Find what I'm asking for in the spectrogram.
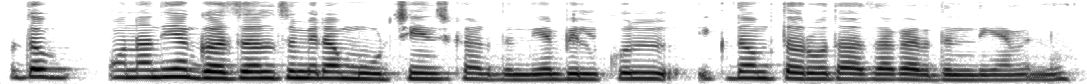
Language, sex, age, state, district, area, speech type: Punjabi, female, 30-45, Punjab, Mohali, urban, spontaneous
